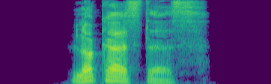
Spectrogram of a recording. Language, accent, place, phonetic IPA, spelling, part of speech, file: German, Germany, Berlin, [ˈlɔkɐstəs], lockerstes, adjective, De-lockerstes.ogg
- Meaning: strong/mixed nominative/accusative neuter singular superlative degree of locker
